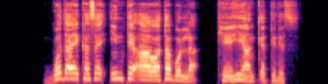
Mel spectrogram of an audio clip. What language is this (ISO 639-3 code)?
gmv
